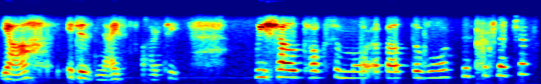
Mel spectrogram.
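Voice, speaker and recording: An actress playing a playful, bold woman who teases deadpan in simple broken English in a radio play. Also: on the high side, normal speed, narrow, tinny audio. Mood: mischievous. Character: teasing foreign woman in costume, playful, bold, quick-witted.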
